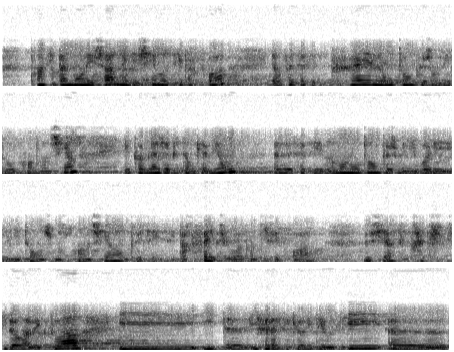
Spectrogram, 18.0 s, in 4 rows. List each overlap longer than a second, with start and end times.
none

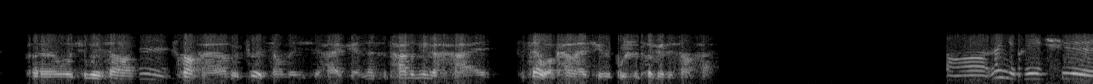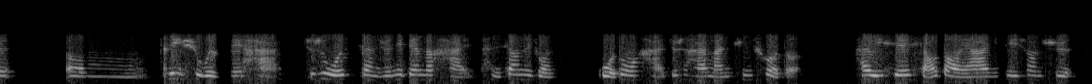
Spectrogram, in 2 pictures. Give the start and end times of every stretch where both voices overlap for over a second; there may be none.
none

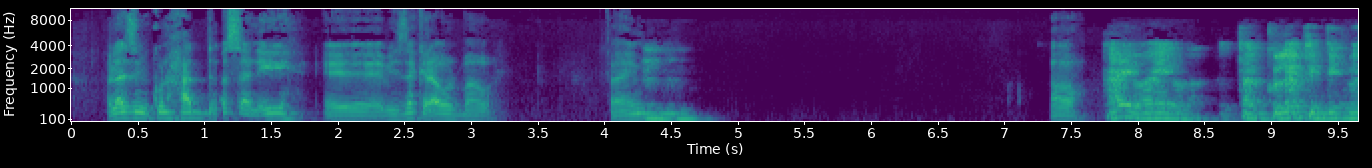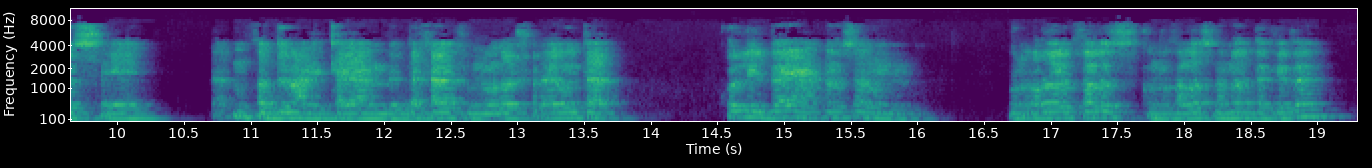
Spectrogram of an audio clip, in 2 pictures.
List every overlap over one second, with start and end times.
none

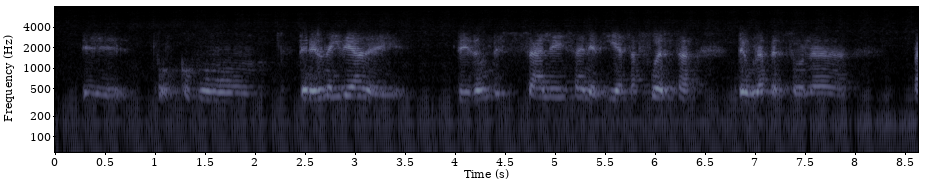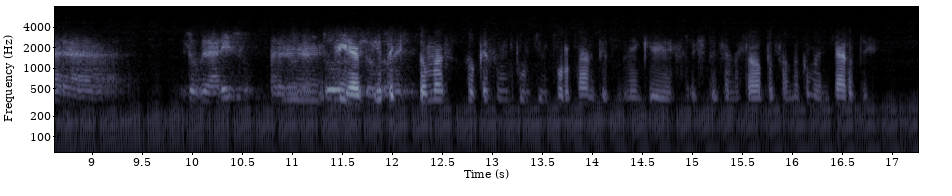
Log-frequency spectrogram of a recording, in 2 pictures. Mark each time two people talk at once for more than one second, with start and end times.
10.8-12.1

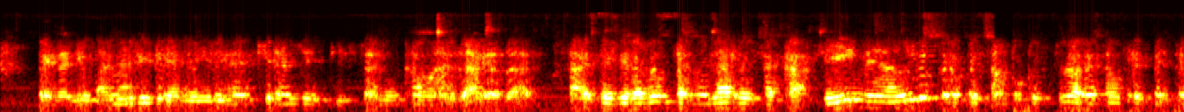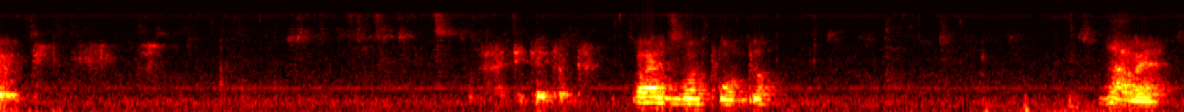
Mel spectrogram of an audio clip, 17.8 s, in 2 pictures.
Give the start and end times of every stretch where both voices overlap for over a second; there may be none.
0.8-2.1

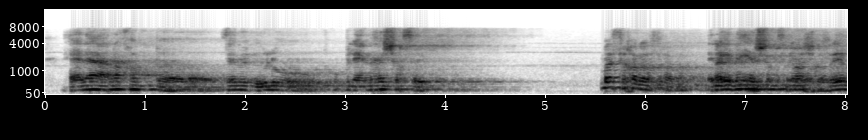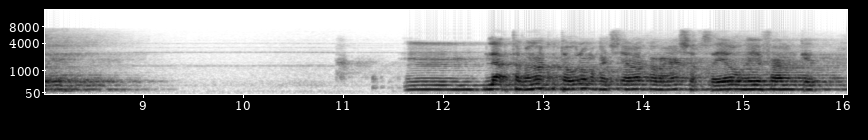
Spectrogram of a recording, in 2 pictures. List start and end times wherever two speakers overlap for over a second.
6.7-8.0

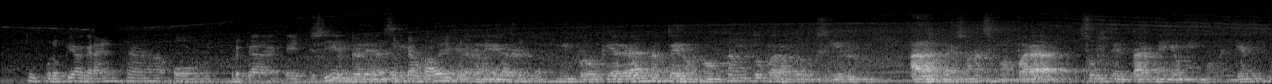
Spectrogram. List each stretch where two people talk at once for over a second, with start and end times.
3.1-5.4

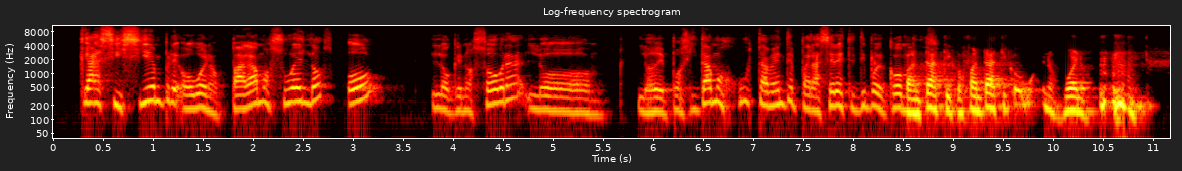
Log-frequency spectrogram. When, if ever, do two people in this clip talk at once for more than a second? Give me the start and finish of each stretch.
none

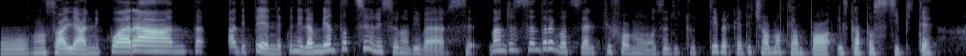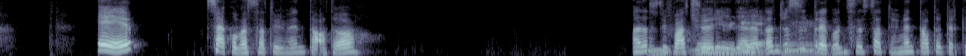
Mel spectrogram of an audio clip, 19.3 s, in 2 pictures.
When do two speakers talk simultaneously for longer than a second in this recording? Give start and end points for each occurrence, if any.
16.1-17.9

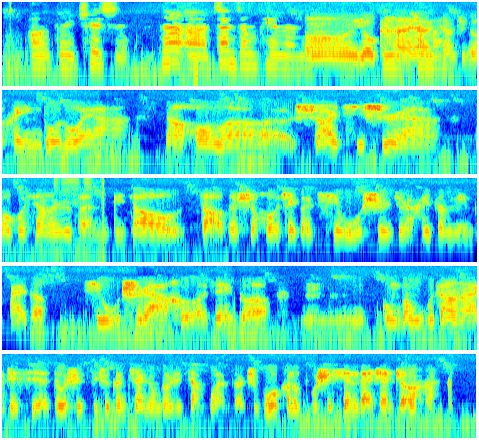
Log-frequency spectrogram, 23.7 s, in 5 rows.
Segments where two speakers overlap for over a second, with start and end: 3.0-4.5

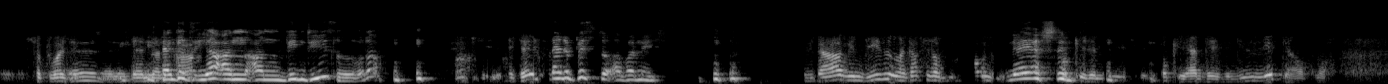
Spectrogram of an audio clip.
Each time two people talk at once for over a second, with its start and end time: 0.7-1.9

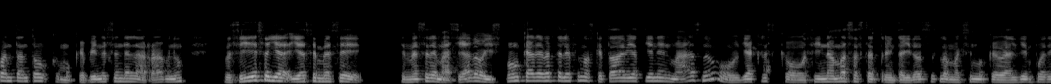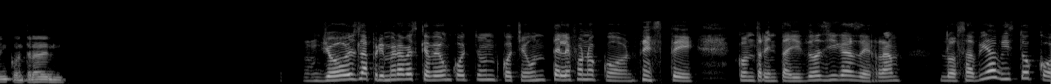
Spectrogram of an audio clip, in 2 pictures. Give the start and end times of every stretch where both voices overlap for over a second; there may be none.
none

